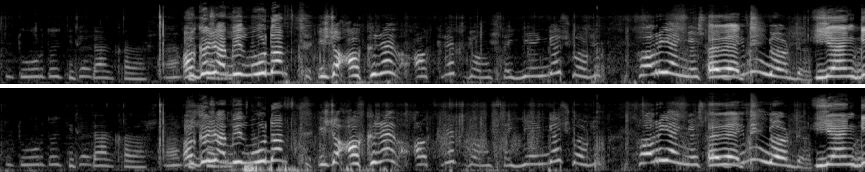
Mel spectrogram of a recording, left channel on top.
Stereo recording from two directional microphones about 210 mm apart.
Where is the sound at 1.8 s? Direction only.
50° left (ahead or behind).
